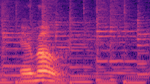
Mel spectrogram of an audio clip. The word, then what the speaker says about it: Hermione: How do you pronounce that? Hermione? Hermione? Hermione.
